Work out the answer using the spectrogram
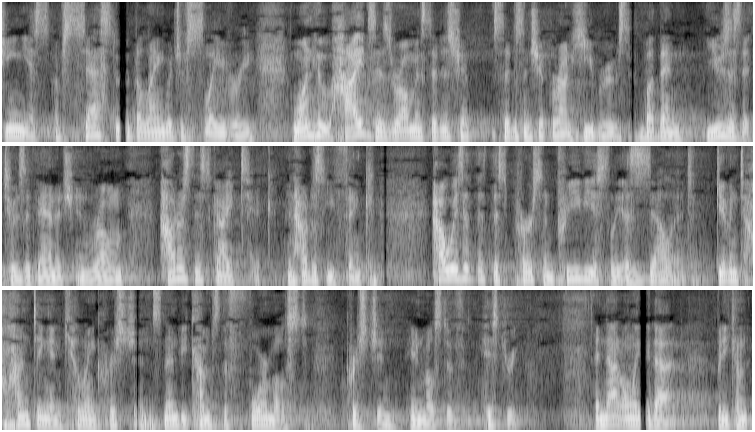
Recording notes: Delivered live, at Capital City Church in St.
